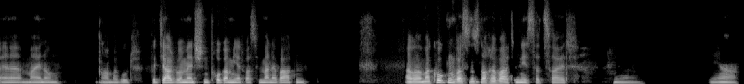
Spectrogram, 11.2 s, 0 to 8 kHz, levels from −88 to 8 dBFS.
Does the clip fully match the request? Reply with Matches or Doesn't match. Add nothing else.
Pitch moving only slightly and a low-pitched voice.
Doesn't match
